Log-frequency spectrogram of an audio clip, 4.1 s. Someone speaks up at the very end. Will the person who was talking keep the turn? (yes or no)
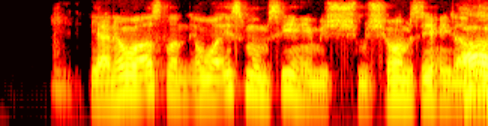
no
